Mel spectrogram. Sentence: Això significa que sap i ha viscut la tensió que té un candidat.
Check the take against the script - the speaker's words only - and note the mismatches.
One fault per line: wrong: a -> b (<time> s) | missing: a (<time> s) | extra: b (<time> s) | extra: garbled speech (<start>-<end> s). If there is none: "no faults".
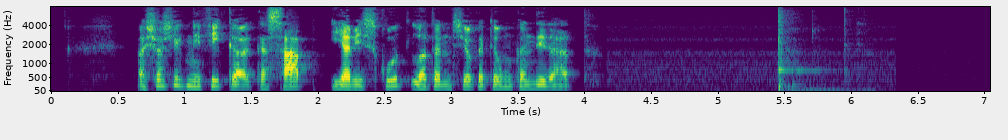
no faults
